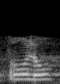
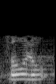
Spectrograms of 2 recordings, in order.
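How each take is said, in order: No difference in how they are said.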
